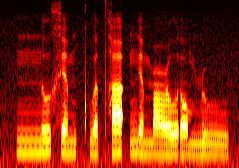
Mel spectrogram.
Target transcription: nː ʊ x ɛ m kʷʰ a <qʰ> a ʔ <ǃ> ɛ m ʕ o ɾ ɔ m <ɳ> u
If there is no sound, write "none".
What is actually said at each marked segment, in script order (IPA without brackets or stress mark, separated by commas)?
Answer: t̪ʰ, ŋ, ɳ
